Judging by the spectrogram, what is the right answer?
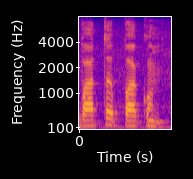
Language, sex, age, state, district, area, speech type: Kashmiri, male, 18-30, Jammu and Kashmir, Kulgam, rural, read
